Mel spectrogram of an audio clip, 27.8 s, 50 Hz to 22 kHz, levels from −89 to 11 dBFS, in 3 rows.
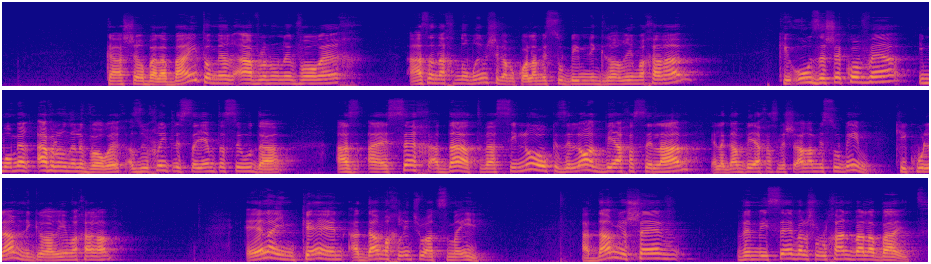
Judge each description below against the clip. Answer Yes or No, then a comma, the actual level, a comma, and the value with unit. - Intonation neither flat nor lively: Yes, average, 3.8 semitones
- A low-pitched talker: No, medium, 175 Hz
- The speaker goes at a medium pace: Yes, average, 135 wpm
